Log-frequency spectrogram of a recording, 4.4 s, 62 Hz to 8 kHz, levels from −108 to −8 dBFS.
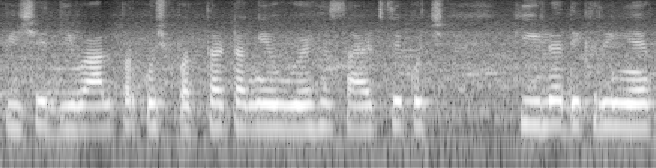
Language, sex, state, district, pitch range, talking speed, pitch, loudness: Hindi, female, Bihar, Gaya, 195-215 Hz, 205 wpm, 200 Hz, -15 LUFS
